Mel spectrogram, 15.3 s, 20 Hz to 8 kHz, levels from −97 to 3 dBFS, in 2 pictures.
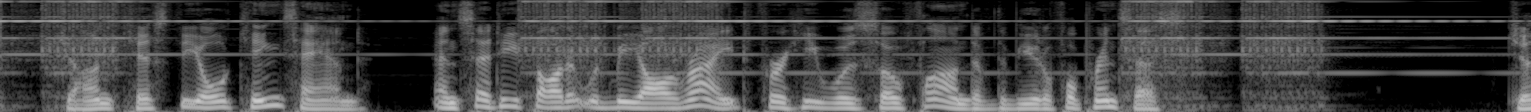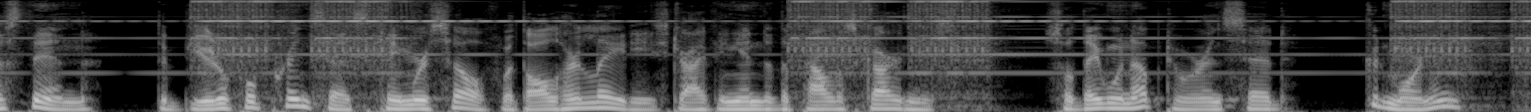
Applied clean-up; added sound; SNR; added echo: none; Telephone; 12 dB; none.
